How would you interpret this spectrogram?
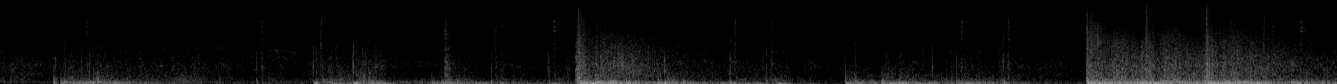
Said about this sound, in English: Where's that guy lobbing shells from?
